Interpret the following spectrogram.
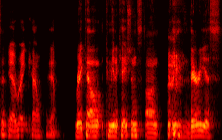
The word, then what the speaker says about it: Racal: Is that how you pronounce it? Yeah, Racal.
